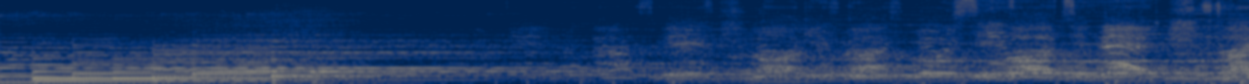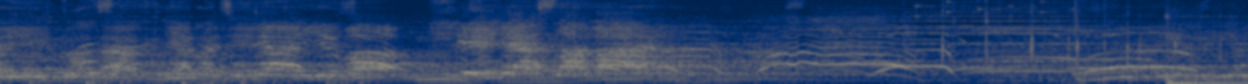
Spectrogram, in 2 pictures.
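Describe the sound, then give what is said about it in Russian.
A large crowd of fans of Moscow's Spartak football club in Russia sings a chant in loud unison, a dense wash of many voices that swells and stays strong throughout, with scattered shouts rising above the chorus. “Так песню … исполняют фанаты московского «Спартака», одной из самых популярных футбольных команд в России”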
